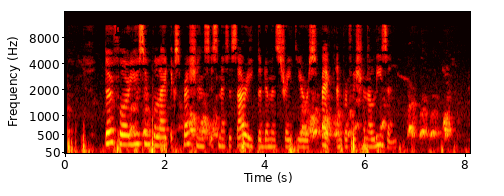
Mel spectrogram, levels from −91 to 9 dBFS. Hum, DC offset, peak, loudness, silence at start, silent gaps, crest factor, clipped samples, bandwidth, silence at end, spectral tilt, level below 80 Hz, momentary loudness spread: none; under 0.1%; -6 dBFS; -27 LUFS; 0.05 s; none; 20 dB; under 0.1%; 12 kHz; 0.05 s; -4 dB/octave; -40 dBFS; 11 LU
